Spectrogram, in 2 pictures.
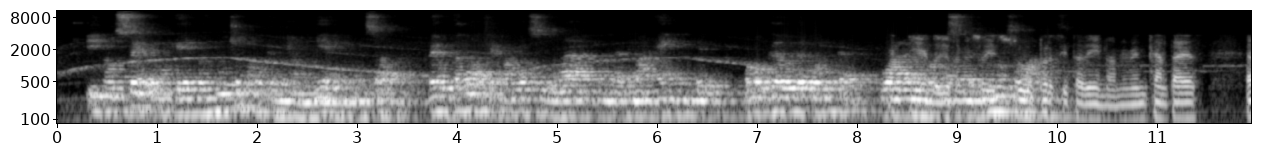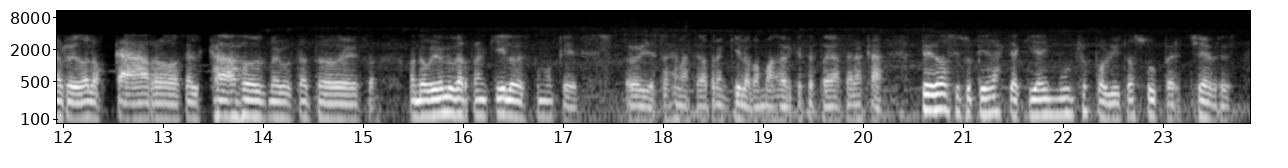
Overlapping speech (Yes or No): Yes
